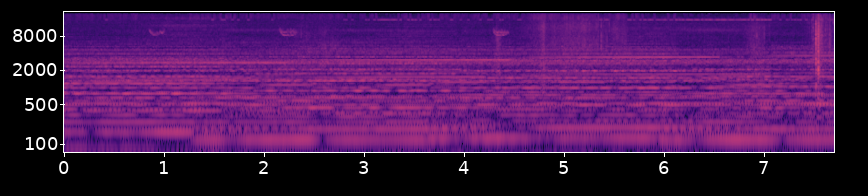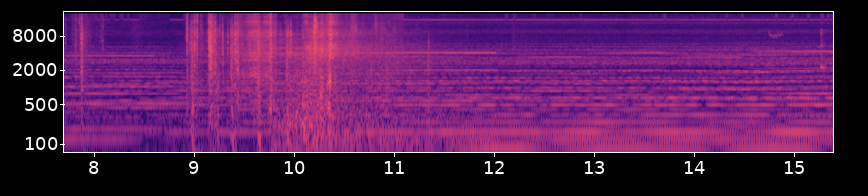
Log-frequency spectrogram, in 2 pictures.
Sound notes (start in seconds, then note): 6.8 tree branch cracking; 8.8 tree branch crashing to the ground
